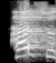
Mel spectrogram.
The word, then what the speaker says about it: ह्रस्व: ह्रस्व स्वर, इसको ह्रस्व नहीं पढ़ेंगे फ्रेंड्स, इसको ह्रस्व पढ़ेंगे। ये हाँ में रा निकला हुआ होता है।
